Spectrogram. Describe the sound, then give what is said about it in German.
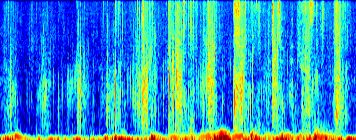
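Soft, careful footsteps walk at a steady pace down a corridor, each step a muffled low thud, with faint murmuring voices now and then in the background. “Da müssen wir total leise Schritte machen, weil die schlafen ja alle.”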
